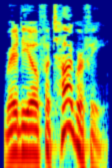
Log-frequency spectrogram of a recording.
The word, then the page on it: radiophotography: British English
